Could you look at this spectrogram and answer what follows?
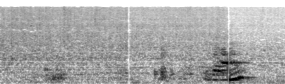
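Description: Ground coriander, cumin, turmeric and chili powder fry in hot oil with a soft, steady sizzle, rising into a brighter crackle near the end, heard close up without talk.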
